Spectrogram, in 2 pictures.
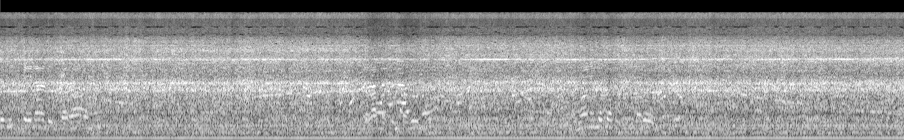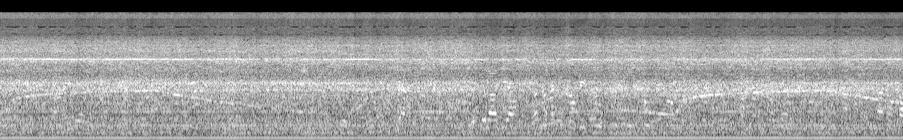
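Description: A fire truck siren wails, rising and falling.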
